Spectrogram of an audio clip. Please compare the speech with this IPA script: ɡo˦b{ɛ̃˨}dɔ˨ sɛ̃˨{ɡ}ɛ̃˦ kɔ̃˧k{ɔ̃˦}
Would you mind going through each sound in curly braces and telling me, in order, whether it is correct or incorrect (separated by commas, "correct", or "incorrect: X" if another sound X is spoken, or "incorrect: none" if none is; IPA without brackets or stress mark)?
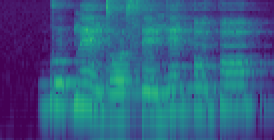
incorrect: ɛ̃˦˨, correct, correct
